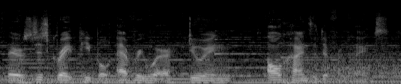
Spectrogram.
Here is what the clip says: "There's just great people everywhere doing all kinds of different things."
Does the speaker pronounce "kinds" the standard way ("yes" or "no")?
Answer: yes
